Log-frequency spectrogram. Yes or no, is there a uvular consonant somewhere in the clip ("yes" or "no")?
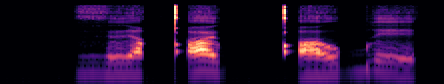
yes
